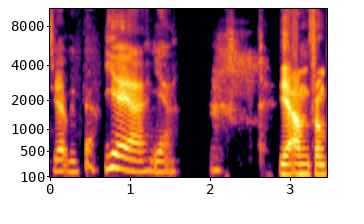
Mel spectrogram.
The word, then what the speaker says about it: Wiebke: Yeah, Wiebke.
